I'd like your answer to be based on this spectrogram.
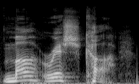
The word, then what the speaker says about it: Mariska: But the correct pronunciation is Mariska. – Mariska. – Mariska. – So there's a sh in there. Mariska. Sh. Okay. – It's got a little almost Yiddish, it sounds.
